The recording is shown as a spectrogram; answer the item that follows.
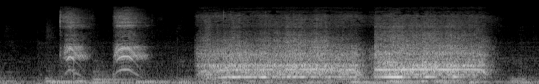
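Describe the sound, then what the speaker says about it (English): An immersion blender purees tomato basil soup in a pot, whirring loudly and close in two sustained bursts, after two brief crow-like caws at the start. "So grab your immersion blender."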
